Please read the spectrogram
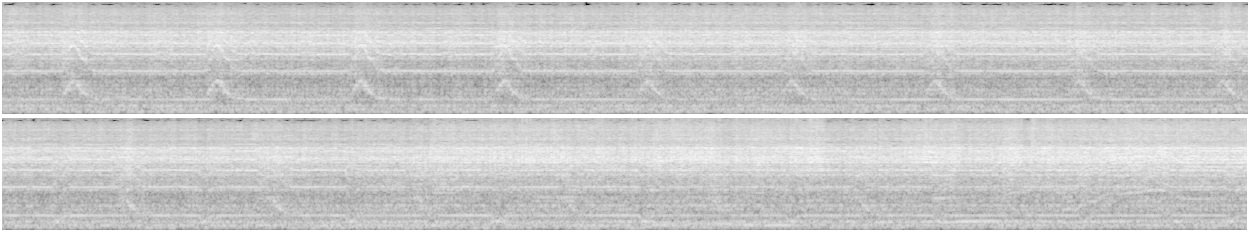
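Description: Harsh electronic noise music from a tabletop rig of effects pedals and a mixer: a loud, dense wall of noise over a steady drone, with a falling chirp repeating about once a second. A wavering low tone rises in the last few seconds.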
